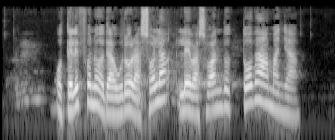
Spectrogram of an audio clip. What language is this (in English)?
Galician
